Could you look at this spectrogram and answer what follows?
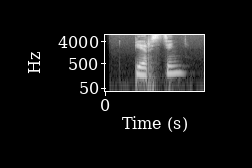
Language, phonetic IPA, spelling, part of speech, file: Russian, [ˈpʲers⁽ʲ⁾tʲɪnʲ], перстень, noun, Ru-перстень.ogg
- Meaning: 1. ring 2. seal ring, signet ring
